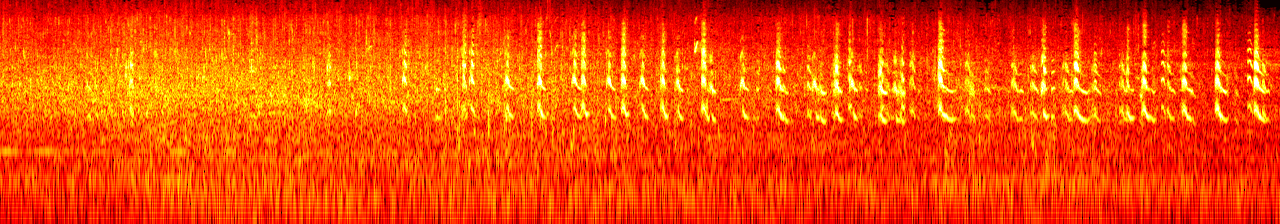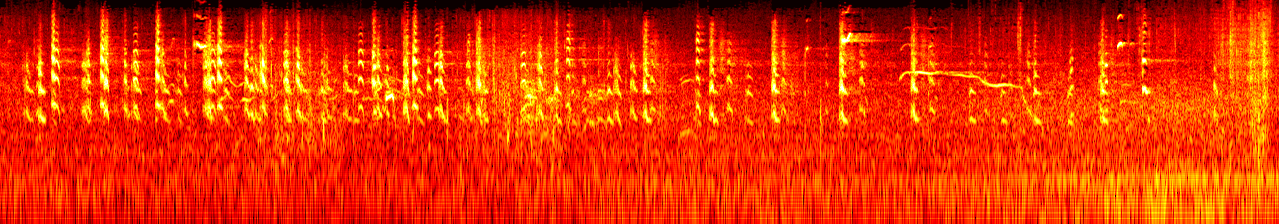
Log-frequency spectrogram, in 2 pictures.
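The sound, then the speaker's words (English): Dozens of ducks call continuously on marshland water at a city beach in the evening, their quacks and honks overlapping in dense, rapid bursts, lively, over a soft watery background hiss with no voices. “Here we are, at the city beach in the evening again, dozens of ducks resting”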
